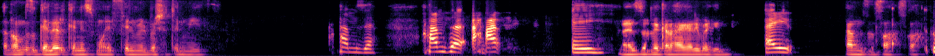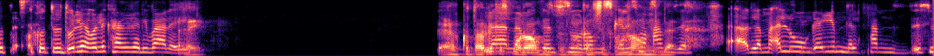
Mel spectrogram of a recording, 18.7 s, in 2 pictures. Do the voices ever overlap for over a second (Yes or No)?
Yes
